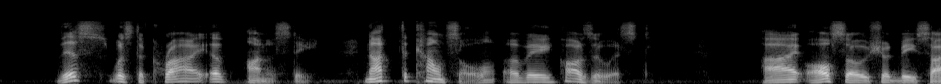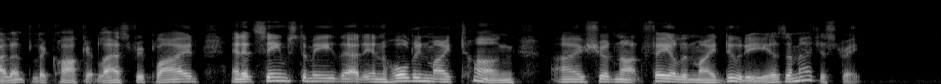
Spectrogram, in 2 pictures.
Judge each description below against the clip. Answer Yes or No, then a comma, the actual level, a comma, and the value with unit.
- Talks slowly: Yes, slow, 130 wpm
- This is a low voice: Yes, low, 115 Hz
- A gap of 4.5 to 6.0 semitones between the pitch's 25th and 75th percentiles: Yes, wide, 5.4 semitones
